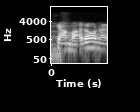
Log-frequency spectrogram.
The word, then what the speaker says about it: Camarón: Camarón. I think you forgot to roll the R.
